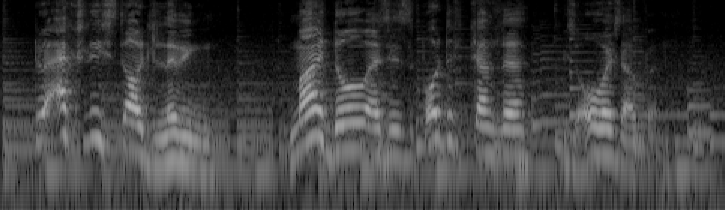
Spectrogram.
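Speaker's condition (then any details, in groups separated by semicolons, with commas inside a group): Cerebral palsy; some words unclear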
